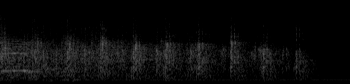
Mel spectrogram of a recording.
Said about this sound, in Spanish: Dele palmas al Señor.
